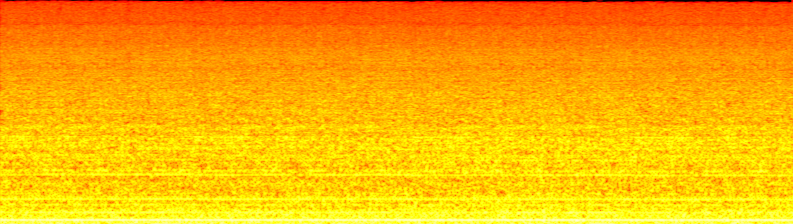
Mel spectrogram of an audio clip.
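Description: Tyres roll with a steady road noise.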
